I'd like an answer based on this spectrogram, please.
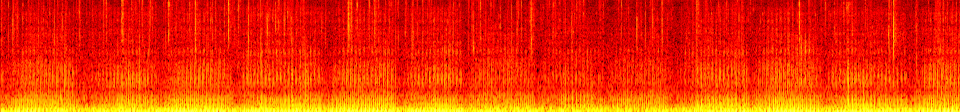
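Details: Cat purrs evenly, its deep rumble rising and falling in regular breath cycles under light, scattered crackling from a fireplace.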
